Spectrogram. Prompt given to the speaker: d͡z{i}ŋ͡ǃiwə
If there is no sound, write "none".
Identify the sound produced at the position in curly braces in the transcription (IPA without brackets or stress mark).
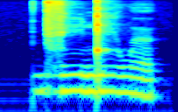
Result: i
